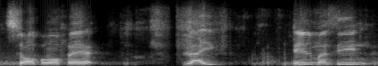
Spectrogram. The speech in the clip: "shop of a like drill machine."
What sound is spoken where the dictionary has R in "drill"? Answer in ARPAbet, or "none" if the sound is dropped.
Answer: none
